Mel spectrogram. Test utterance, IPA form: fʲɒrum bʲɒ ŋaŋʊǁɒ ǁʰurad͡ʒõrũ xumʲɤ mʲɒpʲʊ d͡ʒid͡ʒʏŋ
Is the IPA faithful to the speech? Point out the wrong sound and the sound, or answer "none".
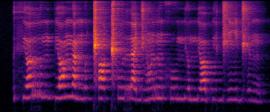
bʲ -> pʲ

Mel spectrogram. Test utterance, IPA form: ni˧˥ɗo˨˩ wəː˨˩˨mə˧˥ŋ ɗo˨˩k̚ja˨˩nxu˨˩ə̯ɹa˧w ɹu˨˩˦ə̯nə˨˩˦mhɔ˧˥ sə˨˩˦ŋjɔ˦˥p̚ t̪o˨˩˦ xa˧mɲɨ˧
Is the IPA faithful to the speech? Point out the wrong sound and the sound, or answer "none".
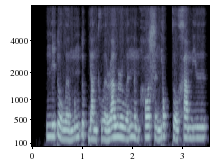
ɲ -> j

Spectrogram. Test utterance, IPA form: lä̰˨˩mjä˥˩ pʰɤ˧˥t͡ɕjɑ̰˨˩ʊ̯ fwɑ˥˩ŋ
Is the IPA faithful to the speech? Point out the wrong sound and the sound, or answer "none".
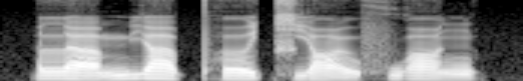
none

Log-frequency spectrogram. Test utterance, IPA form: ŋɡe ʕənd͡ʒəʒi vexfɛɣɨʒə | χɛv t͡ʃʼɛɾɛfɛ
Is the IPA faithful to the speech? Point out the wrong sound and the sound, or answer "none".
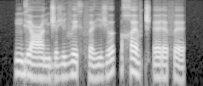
ɨ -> i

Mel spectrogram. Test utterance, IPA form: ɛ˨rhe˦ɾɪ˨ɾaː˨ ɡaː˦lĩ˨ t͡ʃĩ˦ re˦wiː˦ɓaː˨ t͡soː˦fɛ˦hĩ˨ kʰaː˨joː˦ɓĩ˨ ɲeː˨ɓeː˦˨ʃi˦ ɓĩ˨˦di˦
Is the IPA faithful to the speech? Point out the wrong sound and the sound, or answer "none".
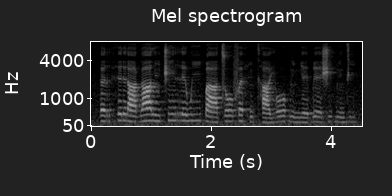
none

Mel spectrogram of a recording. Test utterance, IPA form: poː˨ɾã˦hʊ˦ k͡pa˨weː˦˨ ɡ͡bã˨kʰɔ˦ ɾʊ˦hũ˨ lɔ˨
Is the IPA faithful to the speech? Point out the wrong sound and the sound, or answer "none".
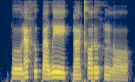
k͡p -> p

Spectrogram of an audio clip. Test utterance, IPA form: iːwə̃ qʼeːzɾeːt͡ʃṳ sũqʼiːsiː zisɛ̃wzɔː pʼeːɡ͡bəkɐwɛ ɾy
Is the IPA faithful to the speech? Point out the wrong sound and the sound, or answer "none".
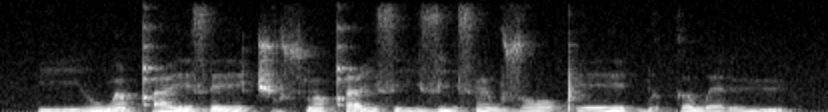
none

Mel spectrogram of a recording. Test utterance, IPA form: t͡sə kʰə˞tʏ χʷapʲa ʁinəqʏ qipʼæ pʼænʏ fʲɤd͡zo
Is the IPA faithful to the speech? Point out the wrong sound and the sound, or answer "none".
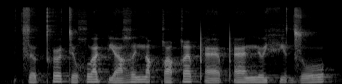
none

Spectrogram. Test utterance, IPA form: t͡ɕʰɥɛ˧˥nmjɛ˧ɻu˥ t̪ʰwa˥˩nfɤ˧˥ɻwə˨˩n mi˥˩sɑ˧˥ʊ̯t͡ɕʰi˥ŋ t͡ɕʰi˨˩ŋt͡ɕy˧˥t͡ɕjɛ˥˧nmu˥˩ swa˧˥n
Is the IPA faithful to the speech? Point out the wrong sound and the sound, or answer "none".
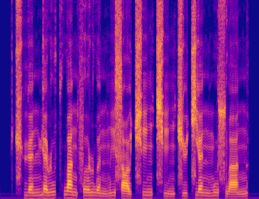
none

